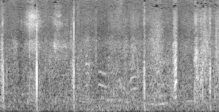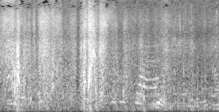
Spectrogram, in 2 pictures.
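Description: Footsteps on brick street paving, a sharp step about every half second at first, with indistinct voices in the background through the second half.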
